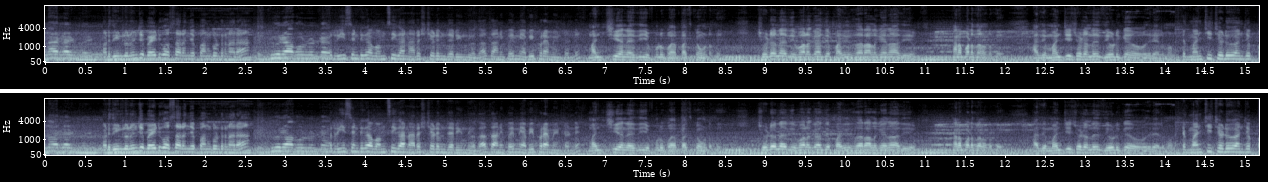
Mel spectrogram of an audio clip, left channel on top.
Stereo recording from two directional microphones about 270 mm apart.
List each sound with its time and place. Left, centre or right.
0.7 s a man's voice: centre
2.9 s speech: left
3.7 s speech: centre
6.8 s speech: left
14.3 s speech: centre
